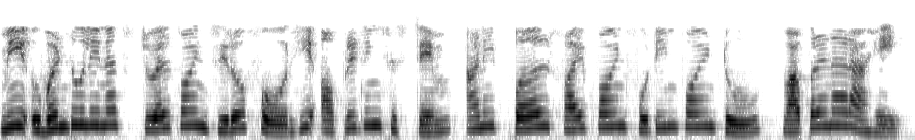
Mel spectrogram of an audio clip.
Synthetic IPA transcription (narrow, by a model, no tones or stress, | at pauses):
miːʔubʱəɳʈuːlinəksʈʋelʋpɔiɳʈd͡ziɾofoɾɦiːʔɔpɾeʈiŋɡsisʈəmaɽ̃ipəlfajʋpɔiɳʈfoɾʈiːnpɔiɳʈːuʋapəɾɳaɾaɦe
